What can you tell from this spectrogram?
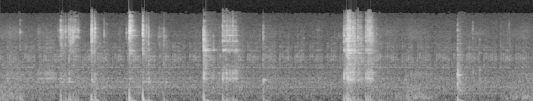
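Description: Kitchen utensils clinking and tapping against a mixing bowl and measuring cup as wet ingredients are measured in. The strikes come scattered and irregular, and the loudest is about five seconds in.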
